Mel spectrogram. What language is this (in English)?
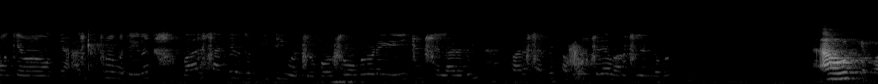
Tamil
